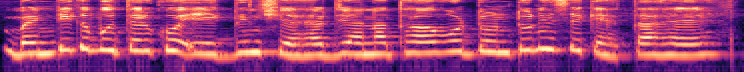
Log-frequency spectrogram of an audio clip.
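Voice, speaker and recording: A woman with a high-pitched voice narrates a children's animated tale. Her delivery is scripted storytelling in the third person. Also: normal speed.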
